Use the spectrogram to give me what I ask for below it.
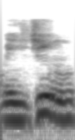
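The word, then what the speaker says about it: Beijing: robando propiedad intelectual estadounidense pequín Por ende o beijin como se pronuncia fonéticamente eh es decir el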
